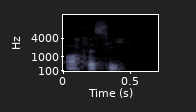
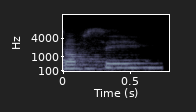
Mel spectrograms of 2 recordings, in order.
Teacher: And we tend to add a vowel after a consonant.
